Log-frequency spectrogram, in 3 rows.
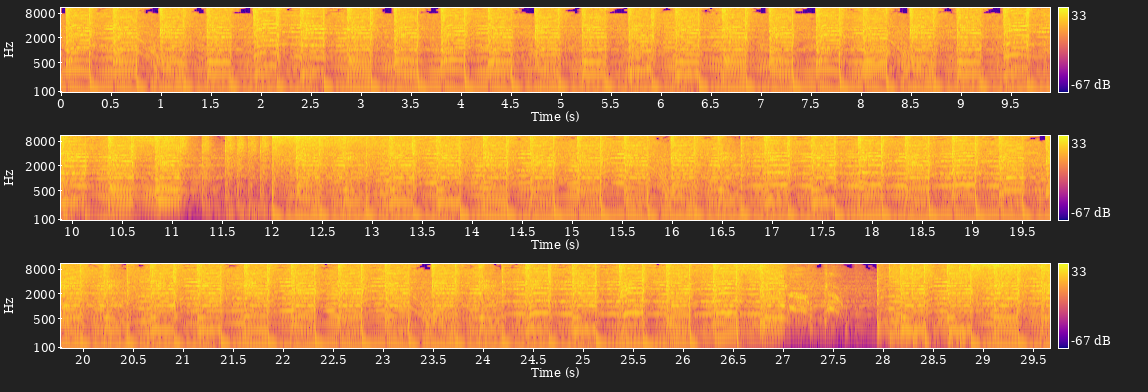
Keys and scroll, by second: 4.9 super+-, 5.1 super+-, 5.3 super+-, 6.1 super+=.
